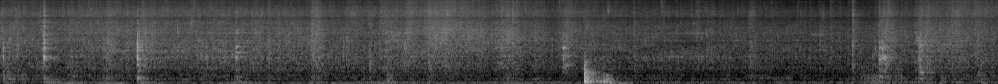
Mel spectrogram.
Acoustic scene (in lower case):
kitchen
